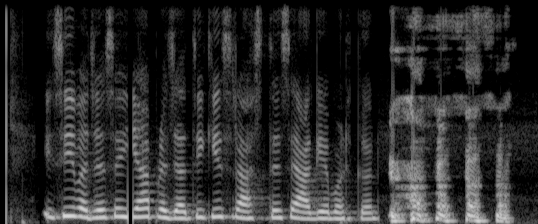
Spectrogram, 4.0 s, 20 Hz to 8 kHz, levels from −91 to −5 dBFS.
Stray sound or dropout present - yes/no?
yes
